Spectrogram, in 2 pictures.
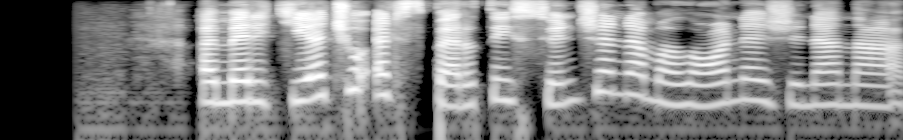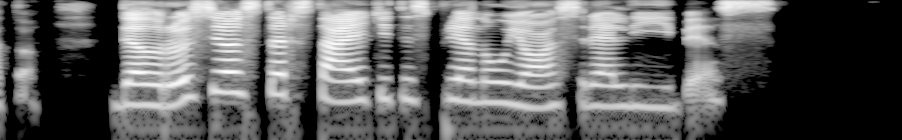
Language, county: Lithuanian, Kaunas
